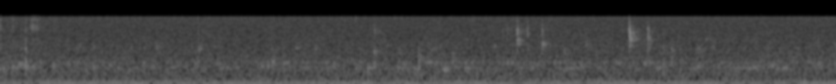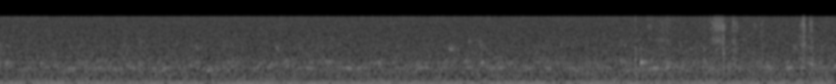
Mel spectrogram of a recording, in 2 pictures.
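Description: A parrot gives short, soft squeaks now and then.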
